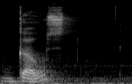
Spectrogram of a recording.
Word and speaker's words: ghost: For example, ghost, in which the H is silent, or laugh, enough.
